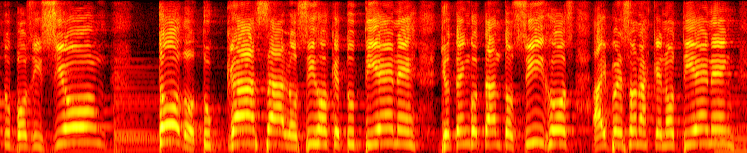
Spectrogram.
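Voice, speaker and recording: A man with a high-pitched voice preaches as a pastor. His delivery is emphatic and rhetorical, slipping into dramatized scripture dialogue, with instrumental music faintly behind him. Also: fairly bright tone. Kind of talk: sermon preached to a congregation.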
